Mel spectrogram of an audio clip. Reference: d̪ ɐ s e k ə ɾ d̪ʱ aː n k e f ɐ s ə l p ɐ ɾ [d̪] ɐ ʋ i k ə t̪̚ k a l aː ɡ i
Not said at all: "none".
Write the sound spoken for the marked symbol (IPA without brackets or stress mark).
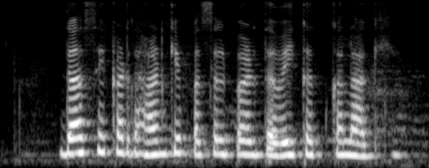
d̪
